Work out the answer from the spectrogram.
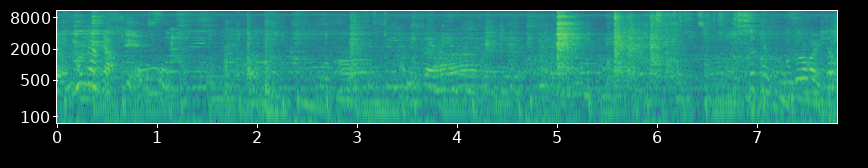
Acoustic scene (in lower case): restaurant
